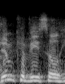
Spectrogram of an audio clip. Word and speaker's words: Caviezel: Jim Caviezel? – Yeah. So yeah. Jim Caviezel, he played Jesus, Passion of the Christ.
